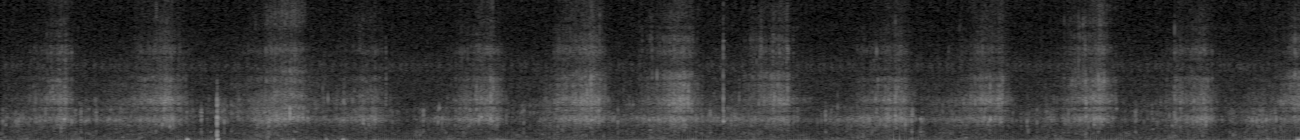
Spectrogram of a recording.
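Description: Water swishing and splashing in an even rhythm, about once a second, as something moves steadily through shallow marsh water, over a steady low rumble.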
